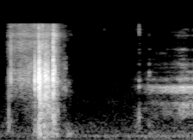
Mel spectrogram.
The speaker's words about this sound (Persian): وستا کتاب رو ورق زد.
